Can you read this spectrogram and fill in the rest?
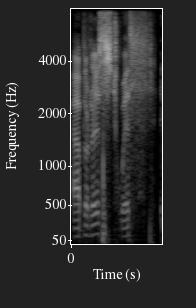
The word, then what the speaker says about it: Aberystwyth: Aberystwyth is the pronunciation. – Ah, very nice. – Aberystwyth.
